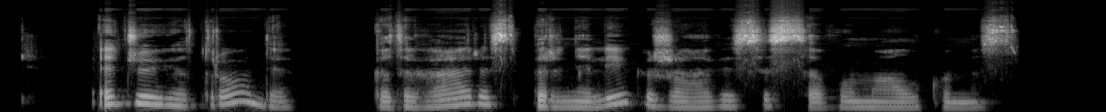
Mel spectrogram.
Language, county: Lithuanian, Vilnius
